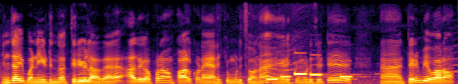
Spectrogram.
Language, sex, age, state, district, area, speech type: Tamil, male, 18-30, Tamil Nadu, Nagapattinam, rural, spontaneous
